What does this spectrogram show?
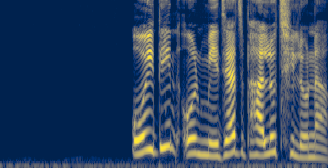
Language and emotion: Bengali, neutral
